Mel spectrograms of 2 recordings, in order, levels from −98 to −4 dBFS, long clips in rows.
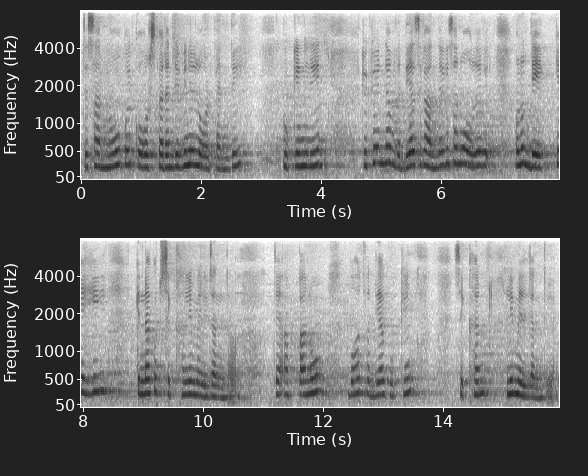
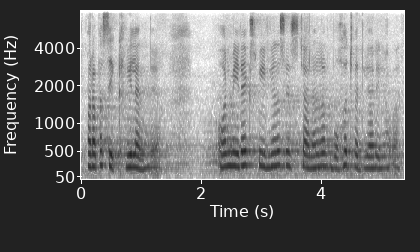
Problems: none marked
